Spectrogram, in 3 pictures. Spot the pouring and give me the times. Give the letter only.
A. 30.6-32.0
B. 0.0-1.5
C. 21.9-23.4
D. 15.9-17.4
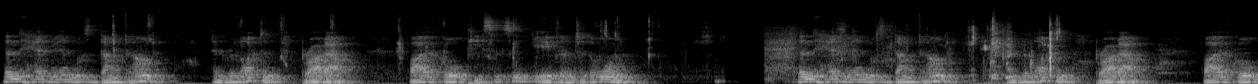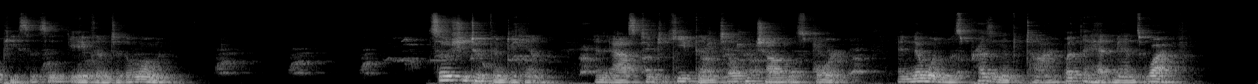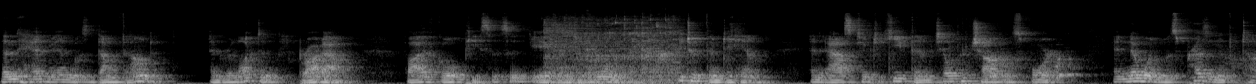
A.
